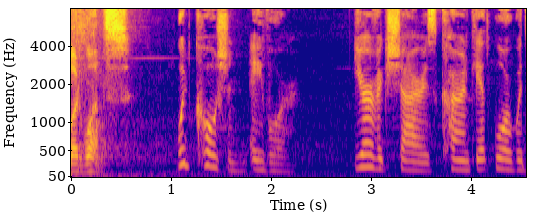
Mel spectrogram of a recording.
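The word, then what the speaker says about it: Jorvikshire: i will go at once with caution avor jurvikshire is currently at war with depicts a proud clan that lives just beyond the roman wall jurvik shire that's how they pronounce it you're rick shire okay i have to remember that more intel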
